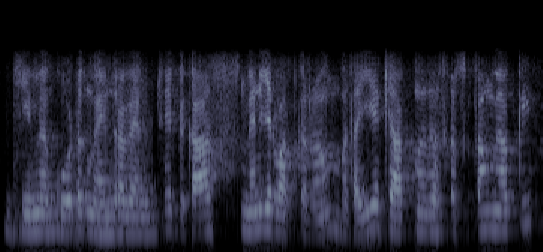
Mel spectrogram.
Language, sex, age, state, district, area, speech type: Hindi, male, 18-30, Madhya Pradesh, Gwalior, urban, conversation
